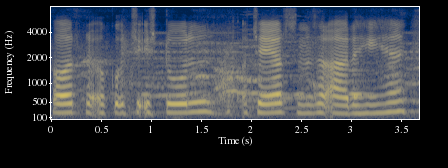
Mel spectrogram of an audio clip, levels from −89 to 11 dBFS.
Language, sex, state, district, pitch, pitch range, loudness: Hindi, female, Uttar Pradesh, Shamli, 230 Hz, 225-240 Hz, -18 LUFS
